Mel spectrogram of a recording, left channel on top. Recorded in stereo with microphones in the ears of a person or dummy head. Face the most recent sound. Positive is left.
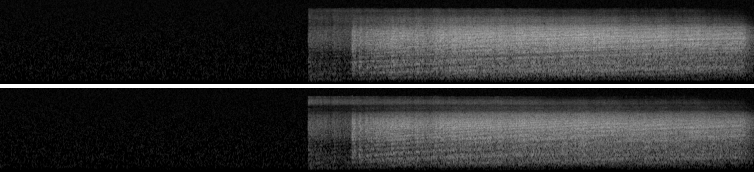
turn(degrees=0)  # may be behind; listen again after turning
